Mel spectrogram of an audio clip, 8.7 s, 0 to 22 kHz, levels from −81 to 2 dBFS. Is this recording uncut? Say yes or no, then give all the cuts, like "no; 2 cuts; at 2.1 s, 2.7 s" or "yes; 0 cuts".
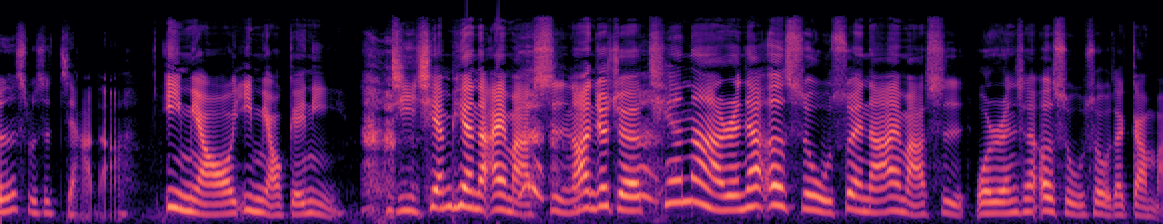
no; 2 cuts; at 1.8 s, 7.3 s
